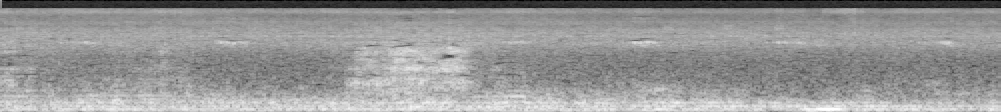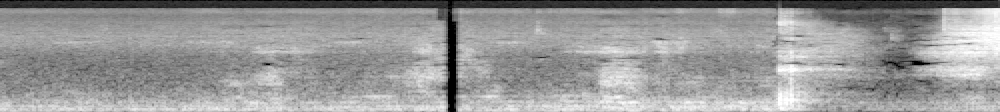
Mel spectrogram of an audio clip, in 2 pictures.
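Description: A steady low mechanical hum, with a few faint short breathy sounds over it.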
